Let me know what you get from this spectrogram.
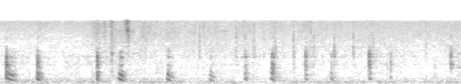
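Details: Curled-up pet rat snoring loudly, a rapid run of crackly, wheezy snorts, stronger at first and then softer and quicker, over a faint indoor hum.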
